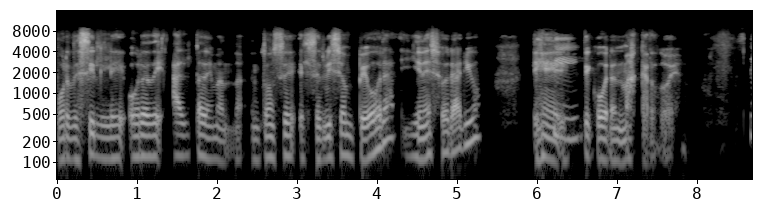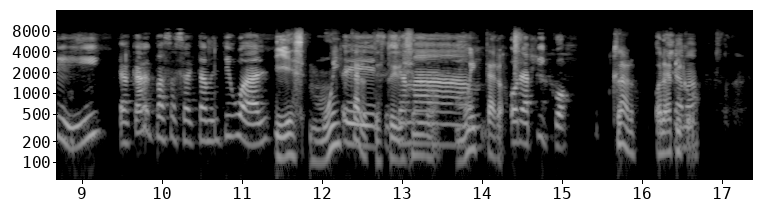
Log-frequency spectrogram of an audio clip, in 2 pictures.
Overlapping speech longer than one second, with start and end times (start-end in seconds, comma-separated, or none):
12.3-14.3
